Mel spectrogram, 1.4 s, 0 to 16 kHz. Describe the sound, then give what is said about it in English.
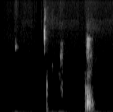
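A voice imitates a man loudly gulping water during a morning meditation: a few small wet throat clicks, then one heavy, low gulp standing out against the quiet. “And I was like, do you need to gulp so hard? Like, you why have- are you gulping your water as if it's 5 a.m.?”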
